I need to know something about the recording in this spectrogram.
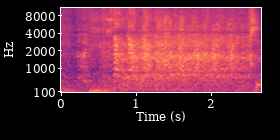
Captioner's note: audience laughing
